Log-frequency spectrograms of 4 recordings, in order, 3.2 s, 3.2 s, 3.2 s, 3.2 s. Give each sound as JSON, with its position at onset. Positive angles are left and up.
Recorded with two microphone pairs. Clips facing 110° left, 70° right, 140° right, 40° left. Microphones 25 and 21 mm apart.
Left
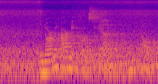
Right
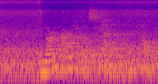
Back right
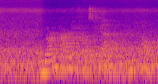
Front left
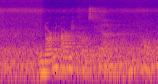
{"t": 0.8, "sound": "a woman speaking", "azimuth_deg": 35, "distance_m": 0.7}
